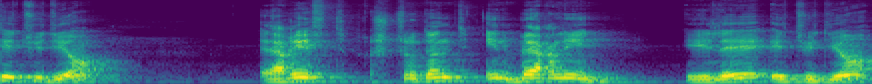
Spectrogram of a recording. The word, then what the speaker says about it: Berlin: du jeu tout dance berline est accentuée sur la deuxième syllabe le i devant une seule console et rend berline prononcer le nom de cette ville comme le français berline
